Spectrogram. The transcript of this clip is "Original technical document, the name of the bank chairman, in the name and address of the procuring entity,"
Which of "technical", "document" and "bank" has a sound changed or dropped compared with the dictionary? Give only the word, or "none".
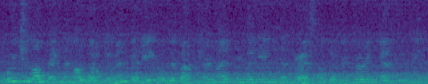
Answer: bank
